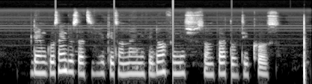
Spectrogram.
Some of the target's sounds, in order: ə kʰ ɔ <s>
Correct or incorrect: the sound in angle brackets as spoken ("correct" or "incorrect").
correct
